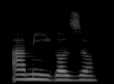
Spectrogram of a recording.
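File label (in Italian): "amigos", lingua sarda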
